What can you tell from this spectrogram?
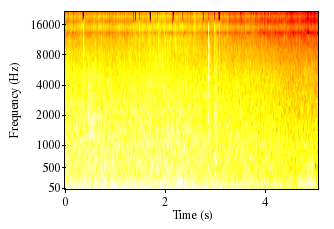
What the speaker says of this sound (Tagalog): umuulan dito sa Dasma.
